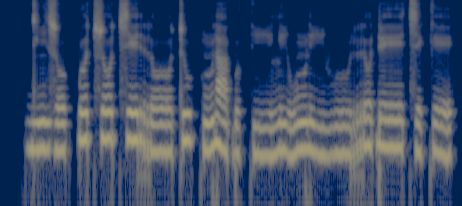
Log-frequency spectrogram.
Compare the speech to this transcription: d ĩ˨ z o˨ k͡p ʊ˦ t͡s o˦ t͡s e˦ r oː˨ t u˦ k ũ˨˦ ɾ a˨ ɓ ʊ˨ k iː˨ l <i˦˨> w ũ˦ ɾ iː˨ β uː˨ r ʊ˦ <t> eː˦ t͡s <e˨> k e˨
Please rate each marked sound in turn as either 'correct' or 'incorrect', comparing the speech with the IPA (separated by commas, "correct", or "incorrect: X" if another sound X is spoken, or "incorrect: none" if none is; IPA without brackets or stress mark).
correct, incorrect: ɗ, correct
